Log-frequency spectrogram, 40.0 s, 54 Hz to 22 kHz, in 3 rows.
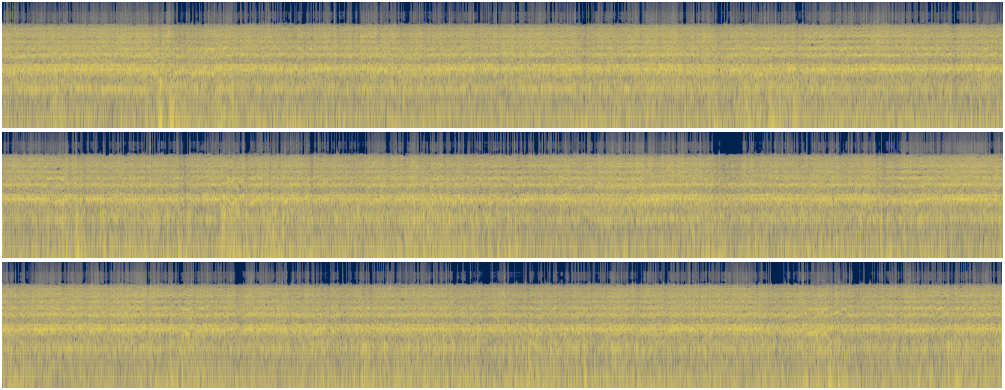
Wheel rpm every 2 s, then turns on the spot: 230, 220, 220, 230, 230, 230, 230, 230, 240, 230, 230, 230, 230, 230, 240, 230, 230, 230, 230, 230.
none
